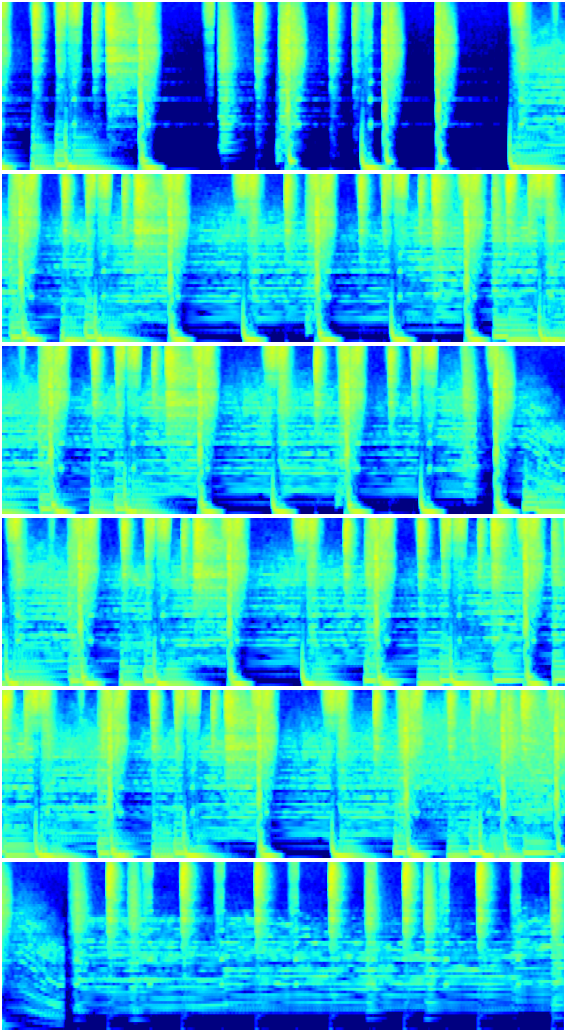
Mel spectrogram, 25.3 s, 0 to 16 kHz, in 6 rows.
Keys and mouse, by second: 0.9 alt+shift+click, 1.3 middle click, 2.0 shift+click, 2.6 f, 3.1 p, 4.7 click, 6.2 click, 7.4 alt+shift+click, 8.0 middle click, 8.5 shift+middle drag, 9.1-9.5 shift+middle drag, 12.5 alt+e, 15.4 click, 15.8 alt+shift+click, 16.1 alt+shift+click, 16.4 middle click, 16.7 e, 17.6 shift+middle click, 18.9 click, 19.4 alt+shift+click, 20.2 alt+e, 22.5 middle click, 23.3 shift+middle click, 24.0 ctrl+r.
